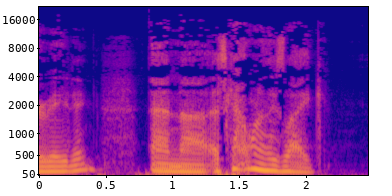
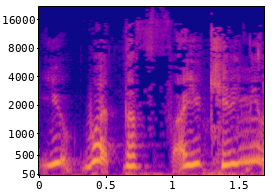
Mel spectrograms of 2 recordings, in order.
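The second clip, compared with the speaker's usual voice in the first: laughing disbelief; 12 semitones higher than usual. Retold or imitated. Retelling shock, laughing.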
